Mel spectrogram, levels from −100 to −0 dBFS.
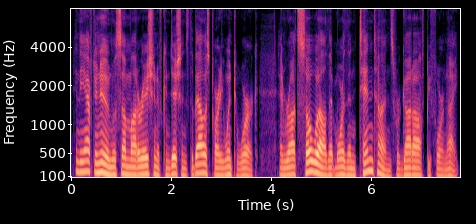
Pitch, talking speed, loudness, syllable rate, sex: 130 Hz, 215 wpm, -18 LUFS, 5.5 syllables/s, male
